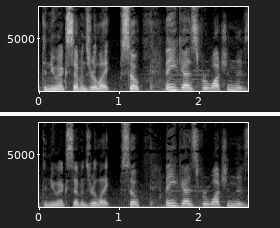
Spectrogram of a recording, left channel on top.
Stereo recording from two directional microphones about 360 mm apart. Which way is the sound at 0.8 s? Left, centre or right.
Centre.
